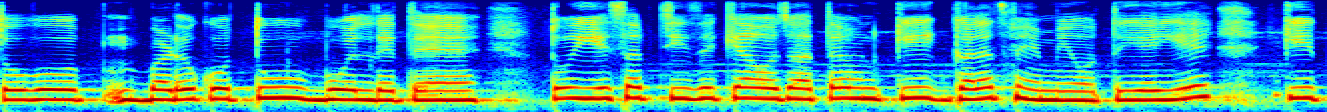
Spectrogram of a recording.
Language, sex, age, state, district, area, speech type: Hindi, female, 30-45, Madhya Pradesh, Jabalpur, urban, spontaneous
